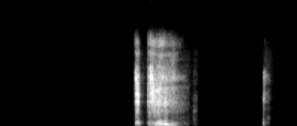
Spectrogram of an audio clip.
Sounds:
Throat clearing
